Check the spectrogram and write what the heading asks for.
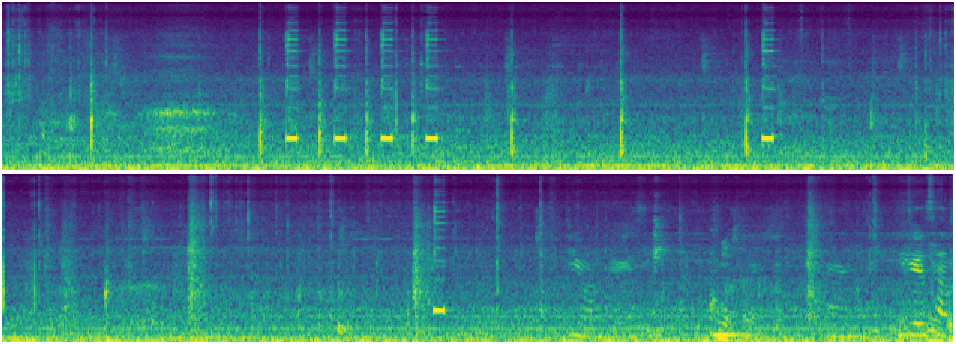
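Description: Short electronic beeps from a store checkout terminal: four quick beeps about two seconds in, then single beeps about five and nine seconds in, over a steady low hum and scattered clicks.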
